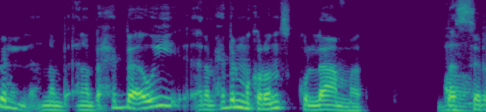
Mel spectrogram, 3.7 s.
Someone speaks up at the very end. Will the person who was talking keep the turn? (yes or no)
yes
